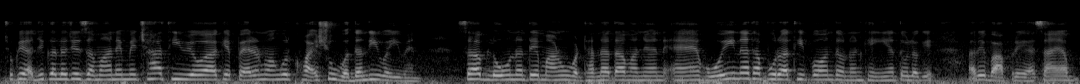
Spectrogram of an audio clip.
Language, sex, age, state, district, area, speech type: Sindhi, female, 45-60, Maharashtra, Mumbai Suburban, urban, spontaneous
